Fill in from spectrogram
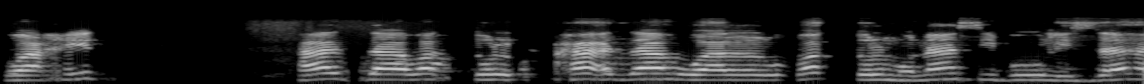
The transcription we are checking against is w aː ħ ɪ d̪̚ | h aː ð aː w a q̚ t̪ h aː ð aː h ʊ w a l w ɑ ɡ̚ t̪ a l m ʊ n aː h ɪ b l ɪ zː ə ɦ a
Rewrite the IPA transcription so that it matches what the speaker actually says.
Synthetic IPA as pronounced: w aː ħ ɪ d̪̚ | h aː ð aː w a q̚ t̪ h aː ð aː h ʊ w a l w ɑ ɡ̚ t̪ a l m ʊ n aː s ɪ b l ɪ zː a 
